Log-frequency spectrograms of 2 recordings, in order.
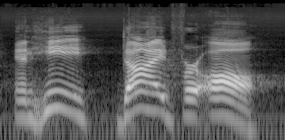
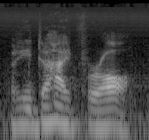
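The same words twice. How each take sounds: First: Loud, slow proclamation on died; proclaimed. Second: Much softer, lower repeat; hushed. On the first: Preacher to congregation, loud slow declaration. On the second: Preacher to congregation, hushed repeat. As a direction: drop to a near hush, "died" gently falling. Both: Acted.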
